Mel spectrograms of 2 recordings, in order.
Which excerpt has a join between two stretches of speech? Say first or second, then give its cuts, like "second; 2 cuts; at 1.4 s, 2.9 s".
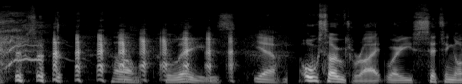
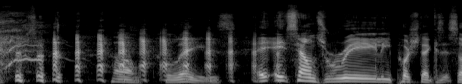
first; 2 cuts; at 2.4 s, 3.5 s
